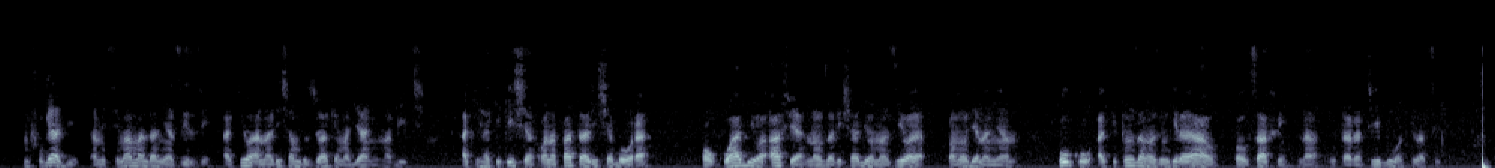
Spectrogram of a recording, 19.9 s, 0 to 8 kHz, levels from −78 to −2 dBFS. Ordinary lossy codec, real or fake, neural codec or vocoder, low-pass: MP3, 24 kbps; real; none; 7.2 kHz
